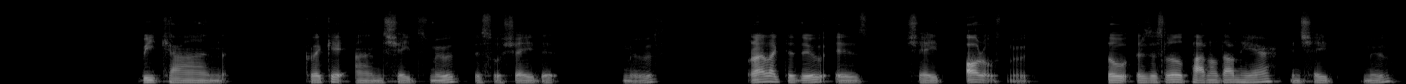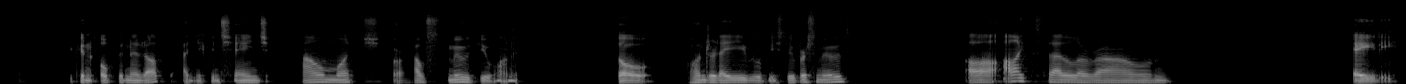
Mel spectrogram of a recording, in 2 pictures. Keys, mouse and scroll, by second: 0.7-1.0 middle drag, 1.0-1.5 scroll down 2, 1.5 drag, 2.4-4.1 right drag, 4.1 click, 4.5 middle drag, 4.7-5.2 scroll up 4, 5.2-6.8 middle drag, 6.8-7.3 scroll down 4, 7.6 click, 8.4-9.7 right drag, 9.7 middle drag, 9.9-10.4 scroll up 3, 13.7-18.8 drag.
